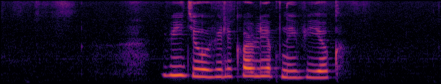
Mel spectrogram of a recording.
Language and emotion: Russian, sad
